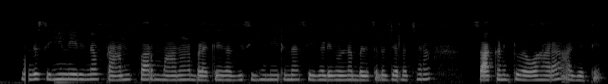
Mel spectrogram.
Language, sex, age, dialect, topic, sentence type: Kannada, male, 18-24, Central, agriculture, statement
